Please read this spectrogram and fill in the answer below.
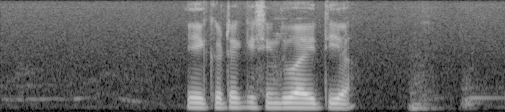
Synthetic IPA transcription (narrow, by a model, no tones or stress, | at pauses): eːkəʈ̬əkisind̪uait̪ija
